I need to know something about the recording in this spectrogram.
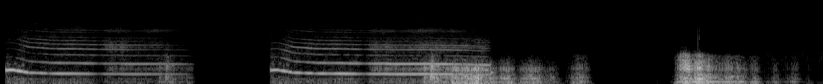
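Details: Genet in its natural habitat uttering two long tonal wails, each dropping briefly then holding steady, followed by rough grating bursts and a final harsh noisy call.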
